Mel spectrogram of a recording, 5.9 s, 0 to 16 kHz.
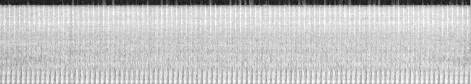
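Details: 125 XLS single-cylinder engine with an even beat of about three pulses a second and a sharp ticking edge on each stroke; abnormal engine noise, cause unclear.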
